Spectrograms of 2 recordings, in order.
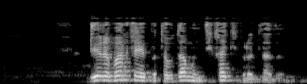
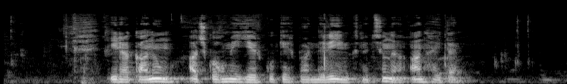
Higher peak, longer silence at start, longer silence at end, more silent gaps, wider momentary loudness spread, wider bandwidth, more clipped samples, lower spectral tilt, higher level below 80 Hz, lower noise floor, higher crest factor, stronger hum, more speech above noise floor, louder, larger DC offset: about the same, 0 dBFS vs 0 dBFS; first, 0.9 s vs 0.75 s; about the same, 0.2 s vs 0.2 s; neither; second, 10 LU vs 16 LU; second, 9.6 kHz vs 11 kHz; neither; second, -4 dB/octave vs -6 dB/octave; second, -60 dBFS vs -46 dBFS; first, -65 dBFS vs -50 dBFS; about the same, 18 dB vs 16 dB; neither; first, 49 dB vs 36 dB; about the same, -16 LUFS vs -15 LUFS; neither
